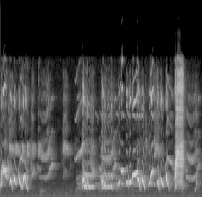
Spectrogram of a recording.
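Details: Oriental magpie-robin giving rapid, looping squeaky notes and harsh chattering phrases, with a short pause midway and a loud rasping burst near the end.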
